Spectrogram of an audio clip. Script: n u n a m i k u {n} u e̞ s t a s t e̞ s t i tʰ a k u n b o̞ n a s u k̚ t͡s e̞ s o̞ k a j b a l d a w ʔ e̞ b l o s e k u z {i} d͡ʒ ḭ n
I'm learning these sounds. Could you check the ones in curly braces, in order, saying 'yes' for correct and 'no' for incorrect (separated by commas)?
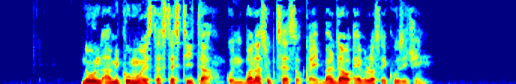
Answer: no, yes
